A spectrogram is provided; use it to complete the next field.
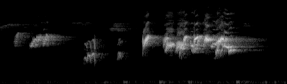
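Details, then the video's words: On a spare-day practice, a red-whiskered bulbul gives a clear whistled note and short chirps, then a rich, fast, tumbling warble lasting about a second. "ซ้อมนกกรงหัวจุก วันว่างๆ"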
